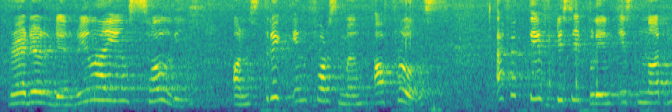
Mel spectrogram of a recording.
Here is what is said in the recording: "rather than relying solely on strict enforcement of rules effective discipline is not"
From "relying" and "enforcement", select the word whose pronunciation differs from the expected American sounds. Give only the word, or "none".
none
